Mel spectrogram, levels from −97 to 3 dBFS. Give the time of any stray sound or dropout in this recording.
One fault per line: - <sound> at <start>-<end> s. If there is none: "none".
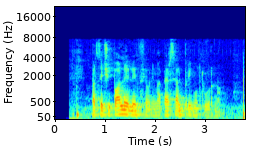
none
